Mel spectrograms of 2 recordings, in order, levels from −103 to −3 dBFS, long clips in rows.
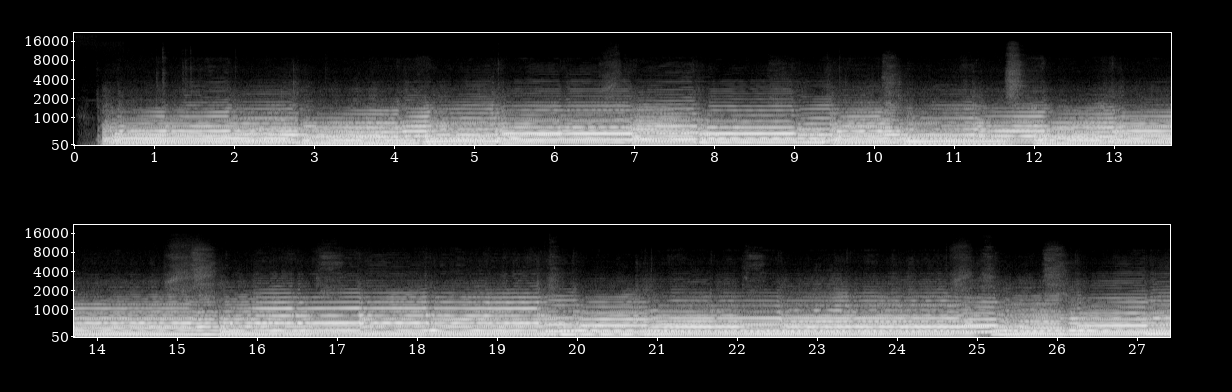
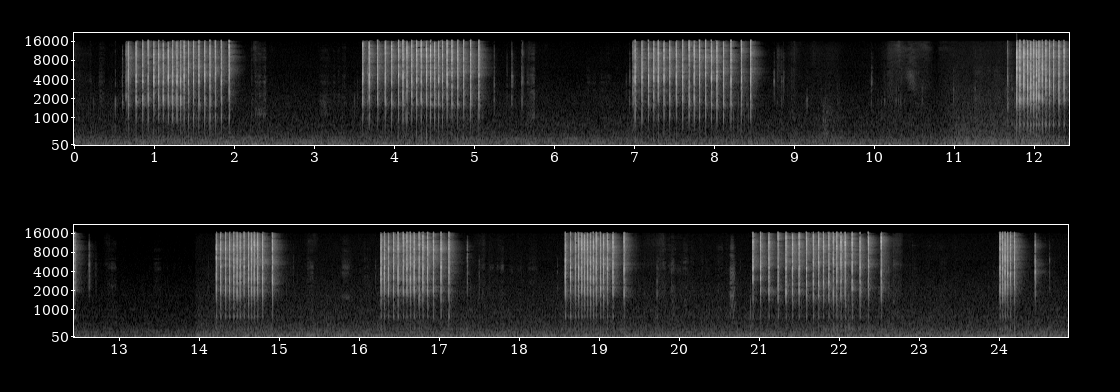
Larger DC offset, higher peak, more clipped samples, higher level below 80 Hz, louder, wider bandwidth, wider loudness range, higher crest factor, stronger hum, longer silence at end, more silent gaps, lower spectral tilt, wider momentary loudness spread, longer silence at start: neither; second, -4 dBFS vs 0 dBFS; neither; first, -32 dBFS vs -74 dBFS; first, -16 LUFS vs -28 LUFS; second, 2.2 kHz vs 17 kHz; second, 1 LU vs 4 LU; second, 12 dB vs 34 dB; neither; second, 0 s vs 0.65 s; neither; first, -14 dB/octave vs 4 dB/octave; second, 2 LU vs 11 LU; second, 0.35 s vs 0.65 s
